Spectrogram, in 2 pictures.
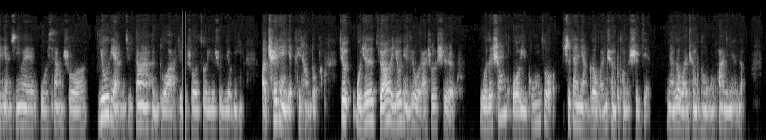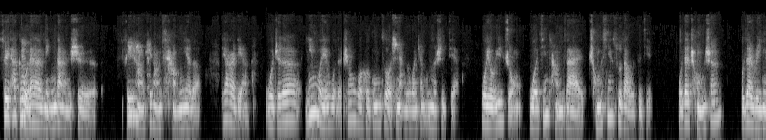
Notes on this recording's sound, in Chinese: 因为需要远程录制，我们使用的是腾讯会议的录制功能。最后出来的录音效果不是很好，只能说我尽力了，实在抱歉。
